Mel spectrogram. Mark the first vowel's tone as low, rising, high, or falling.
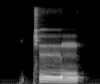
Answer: low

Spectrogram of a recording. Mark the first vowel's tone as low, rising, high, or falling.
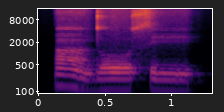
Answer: falling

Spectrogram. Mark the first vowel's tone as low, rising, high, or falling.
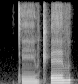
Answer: low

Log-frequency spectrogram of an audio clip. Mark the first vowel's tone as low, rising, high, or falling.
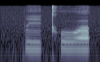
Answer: low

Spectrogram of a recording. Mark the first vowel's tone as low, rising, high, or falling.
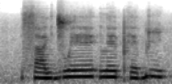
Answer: low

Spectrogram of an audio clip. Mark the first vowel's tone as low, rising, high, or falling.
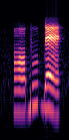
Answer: low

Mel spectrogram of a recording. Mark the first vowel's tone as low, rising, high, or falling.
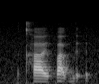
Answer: low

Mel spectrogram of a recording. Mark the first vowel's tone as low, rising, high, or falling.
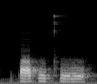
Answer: low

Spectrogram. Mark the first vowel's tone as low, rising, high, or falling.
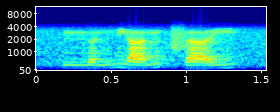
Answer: rising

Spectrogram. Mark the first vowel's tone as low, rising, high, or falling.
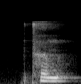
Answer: low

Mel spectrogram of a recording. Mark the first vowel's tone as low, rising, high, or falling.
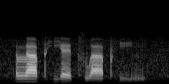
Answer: high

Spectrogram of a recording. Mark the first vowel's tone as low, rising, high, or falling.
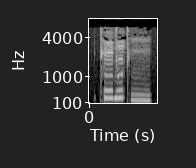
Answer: high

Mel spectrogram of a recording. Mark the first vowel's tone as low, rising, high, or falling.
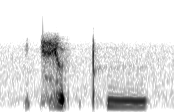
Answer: low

